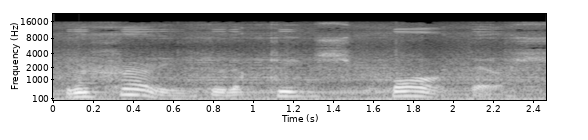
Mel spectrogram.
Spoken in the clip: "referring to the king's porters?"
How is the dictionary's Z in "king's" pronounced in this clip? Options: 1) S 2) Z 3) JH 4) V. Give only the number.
1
